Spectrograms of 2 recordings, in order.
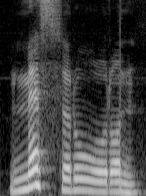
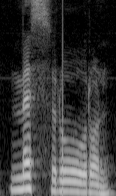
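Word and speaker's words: مسرور: la deviner, à savoir c'est la lettre mim, donc on prononce ma avec la fatha, et on obtient, bien sûr les autres lettres sont évidentes pour vous, c'est masrourun, masrourun, ou masrour tout court.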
